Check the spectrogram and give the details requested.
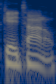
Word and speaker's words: Gano: the the pronunciation oh so I was right it's Gano perfect good one for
